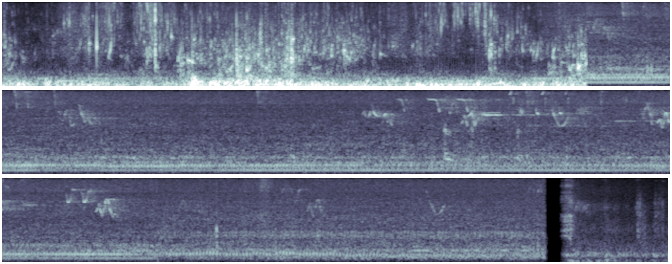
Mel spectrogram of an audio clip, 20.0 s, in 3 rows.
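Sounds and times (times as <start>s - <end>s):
low steady hum: 0.0s - 18.8s
faint birdsong: 5.8s - 19.4s.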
